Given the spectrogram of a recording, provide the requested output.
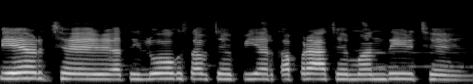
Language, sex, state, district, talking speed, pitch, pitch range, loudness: Maithili, female, Bihar, Darbhanga, 140 wpm, 245 Hz, 235-255 Hz, -19 LUFS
